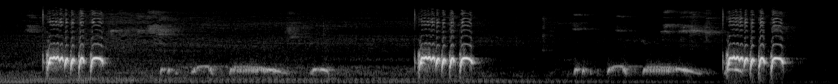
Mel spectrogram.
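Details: Local zebra dove (perkutut) song in the hentakan style: loud, punchy pulsed phrases of several rapid beats alternate with runs of three to four soft, rounded coos. The loud phrase is repeated three times, with faint background noise.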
